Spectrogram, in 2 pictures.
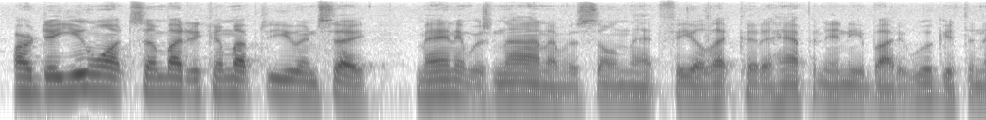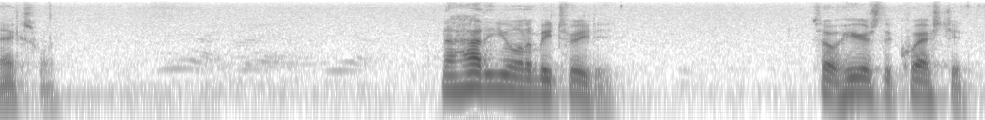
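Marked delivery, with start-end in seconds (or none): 2.1-5.2 soft, lower, reassuring voice; quiet encouragement to a teammate; consoling teammate. Acted. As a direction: comfort him after the loss.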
